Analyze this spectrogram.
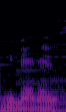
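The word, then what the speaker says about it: Jimenez: Jason Himenez. Yeah, it's it's Jason, but but it's spelled in Spanish, so it says Jason Himenez.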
